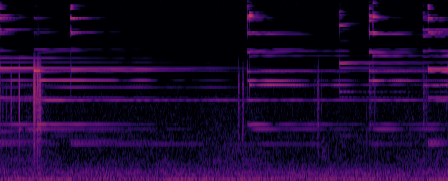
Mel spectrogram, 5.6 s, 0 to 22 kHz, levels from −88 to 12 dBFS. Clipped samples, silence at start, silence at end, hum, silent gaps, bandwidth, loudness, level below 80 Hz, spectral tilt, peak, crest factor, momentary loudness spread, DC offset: under 0.1%; 0 s; 0 s; none; none; over 20 kHz; -38 LUFS; -60 dBFS; 0 dB/octave; -14 dBFS; 28 dB; 21 LU; under 0.1%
